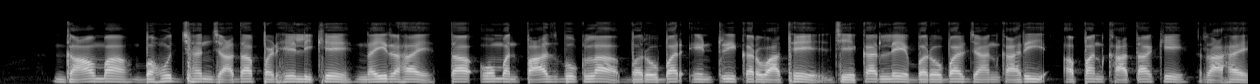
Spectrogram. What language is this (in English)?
Chhattisgarhi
